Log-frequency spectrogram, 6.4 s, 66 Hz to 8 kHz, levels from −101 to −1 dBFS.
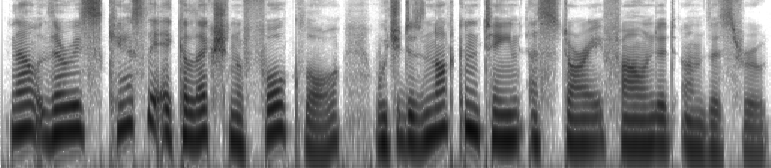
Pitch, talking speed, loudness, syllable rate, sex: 150 Hz, 175 wpm, -17 LUFS, 4.6 syllables/s, male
